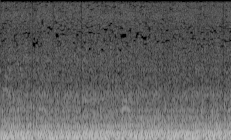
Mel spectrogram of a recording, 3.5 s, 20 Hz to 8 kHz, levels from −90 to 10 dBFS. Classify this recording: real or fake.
real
